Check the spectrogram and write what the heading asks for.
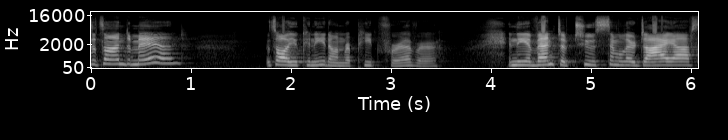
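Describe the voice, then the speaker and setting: A woman's voice: high-pitched, fairly bright tone, smooth. A woman poet reading her own poetry aloud in a rhythmic, incantatory way.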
